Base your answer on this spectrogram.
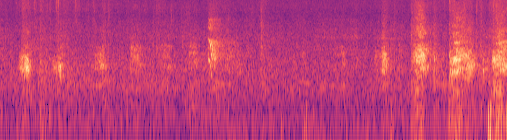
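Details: Keeva, a female Irish Wolfhound, is noisy while three wolfhounds chase one another around a garden. Short, sharp yips and barks recur about twice a second, growing louder and clustering near the end.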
